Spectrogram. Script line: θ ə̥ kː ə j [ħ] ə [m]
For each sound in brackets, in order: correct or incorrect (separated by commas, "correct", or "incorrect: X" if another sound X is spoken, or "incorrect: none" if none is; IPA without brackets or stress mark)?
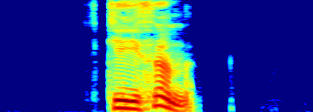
incorrect: f, correct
